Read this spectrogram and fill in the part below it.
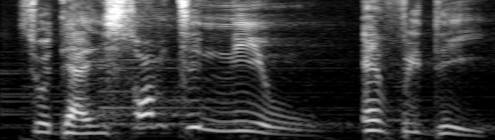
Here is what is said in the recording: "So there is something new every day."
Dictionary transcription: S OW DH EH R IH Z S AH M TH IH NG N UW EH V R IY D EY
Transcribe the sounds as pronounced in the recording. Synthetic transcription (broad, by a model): S OW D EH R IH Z S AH M T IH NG N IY EH V R IY D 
